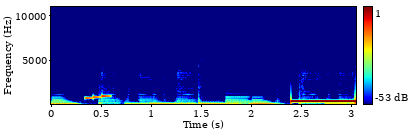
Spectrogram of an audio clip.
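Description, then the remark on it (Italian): A few quick rising beeps sound over background music, then a click and a loud, steady telephone ringing tone of an outgoing phone call that holds unbroken to the end. “Squilla.”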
